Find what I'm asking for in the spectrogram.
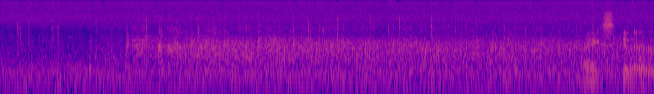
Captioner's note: audience clapping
